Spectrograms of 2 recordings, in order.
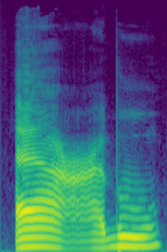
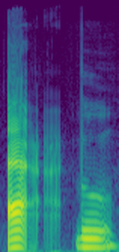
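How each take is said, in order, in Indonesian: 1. Bunyi ain hanya dialirkan sebentar. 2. Bunyi ain dipotong tiba-tiba. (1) "seperti itu ya" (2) "jangan sampai terhenti"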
